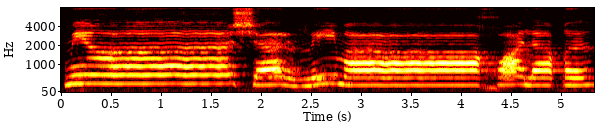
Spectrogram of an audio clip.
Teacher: خوا کو پر کریں گے اور قاف حروف قلقلہ میں شامل ہے، قاف پر قلقلہ ہوگا. اگر قاف پر قلقلہ نہیں کریں گے تو ہمارا الفاظ صحیح سے ادا نہیں ہوگا.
